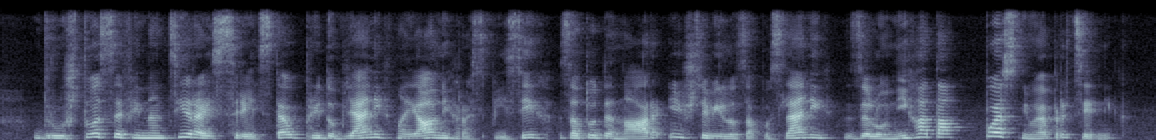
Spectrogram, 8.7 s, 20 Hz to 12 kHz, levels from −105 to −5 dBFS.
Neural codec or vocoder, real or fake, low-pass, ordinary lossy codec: none; real; 10.8 kHz; none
